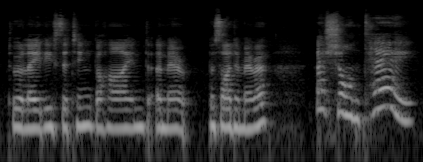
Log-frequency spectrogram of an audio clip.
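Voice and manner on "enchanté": put-on slow, higher French-accented greeting. A narrator's reading. French lady greets Katie in French accent. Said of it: "replied the lady".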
